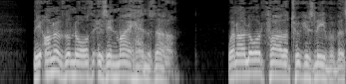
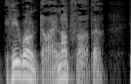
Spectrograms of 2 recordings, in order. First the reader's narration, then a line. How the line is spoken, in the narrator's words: he said calmly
